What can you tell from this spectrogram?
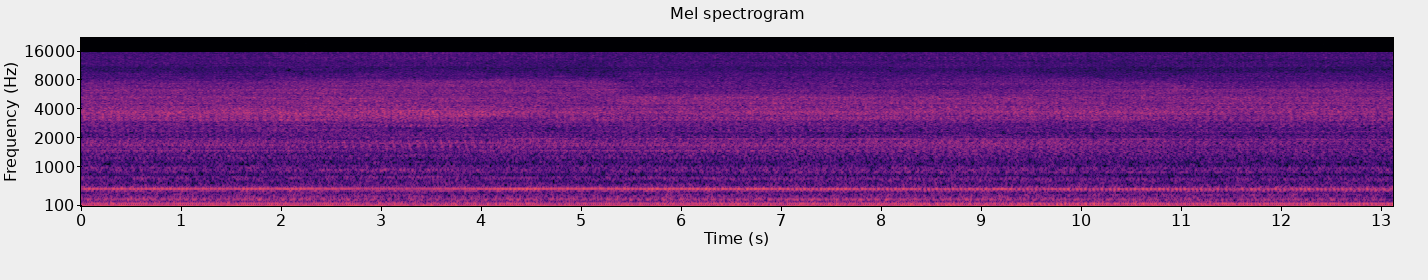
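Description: Steady, even idle with a smooth low hum and no knocks, misses or squeals; engine running healthy.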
